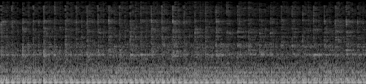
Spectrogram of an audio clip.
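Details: Minneapolis Moline BF tractor, out of gear, choke on, without muffler: loud open-exhaust idle with an even thump about two beats a second, no misses; normal idle.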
